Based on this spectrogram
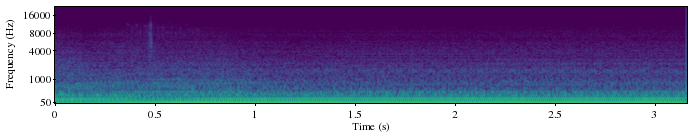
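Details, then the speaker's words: Diesel Toolcat utility vehicle just after cold start following preheat: steady, even drone at raised idle with no knocks or misses, rpm held up until it warms; normal cold fast idle. "up the RPMs till it warms up. Alright, I'll bring it back in a little bit."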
